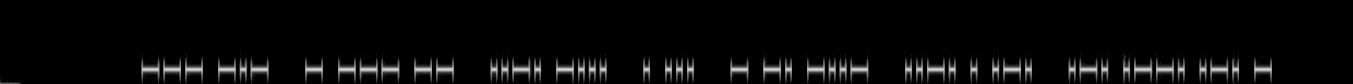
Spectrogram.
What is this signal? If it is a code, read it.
Morse code, heard as a keyed tone, about 22 wpm, 700 Hz. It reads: OK TOM FB ES TNX FER RPRT
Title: Practice QSO - Exchange 2 - Info - 22wpm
